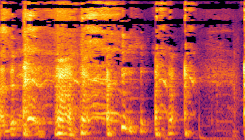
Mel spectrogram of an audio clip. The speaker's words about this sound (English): Excuse me, sir. I'm are you coughing? I'm coughing through a laugh. I didn't cough any time before this.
